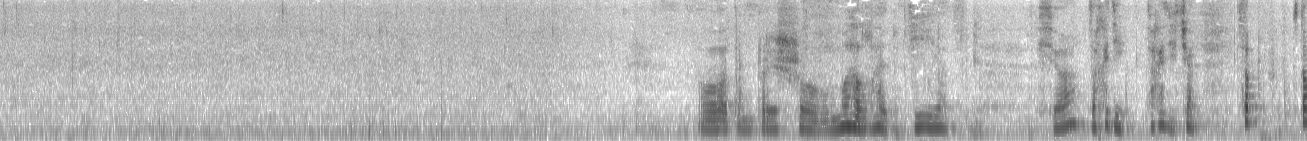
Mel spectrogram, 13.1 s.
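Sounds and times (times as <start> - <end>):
steady rain on paving: 0.0 - 6.8.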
